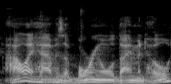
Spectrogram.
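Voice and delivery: usual speaking voice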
